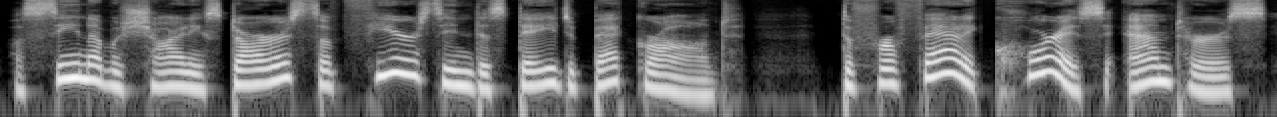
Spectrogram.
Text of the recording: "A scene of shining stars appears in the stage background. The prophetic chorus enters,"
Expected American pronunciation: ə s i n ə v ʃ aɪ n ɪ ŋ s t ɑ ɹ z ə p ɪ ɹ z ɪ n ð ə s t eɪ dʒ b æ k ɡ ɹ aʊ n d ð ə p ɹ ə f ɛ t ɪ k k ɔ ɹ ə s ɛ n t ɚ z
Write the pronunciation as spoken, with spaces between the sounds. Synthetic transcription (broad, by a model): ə s i n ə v ʃ aɪ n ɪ ŋ s t ɑ ɹ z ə f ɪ ɹ s ɪ n ð ə s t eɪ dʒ b æ k ɡ ɹ aʊ n d ð ə f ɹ f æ t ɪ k k ɔ ɹ ə s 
